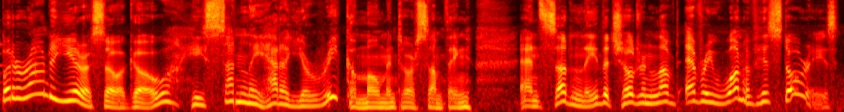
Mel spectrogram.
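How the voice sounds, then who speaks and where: A man's voice: a little high, wildly swooping pitch, moderate pace. A man voicing a flustered, pleading toy shop worker in an anime video game, speaking hesitantly. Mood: explaining.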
